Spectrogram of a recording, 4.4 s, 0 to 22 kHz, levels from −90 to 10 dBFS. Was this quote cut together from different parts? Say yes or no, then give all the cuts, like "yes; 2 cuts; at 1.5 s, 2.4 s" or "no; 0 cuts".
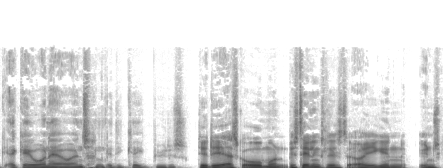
yes; 3 cuts; at 1.1 s, 1.9 s, 2.9 s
